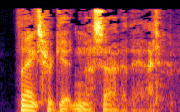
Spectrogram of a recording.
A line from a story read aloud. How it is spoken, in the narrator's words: murmured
